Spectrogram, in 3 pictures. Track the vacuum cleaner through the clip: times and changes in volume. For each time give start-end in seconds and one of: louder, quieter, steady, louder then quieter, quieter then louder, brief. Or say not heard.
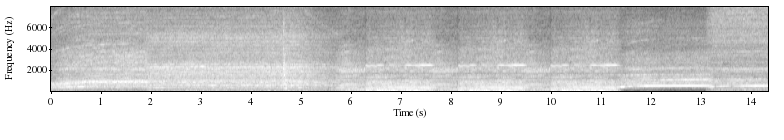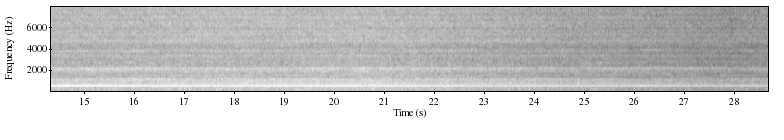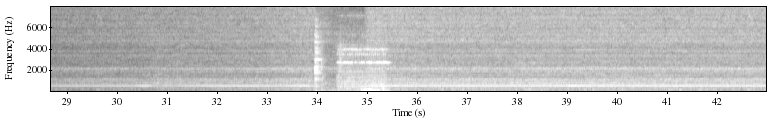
0.0-42.9 quieter then louder.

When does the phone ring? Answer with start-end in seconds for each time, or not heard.
34.0-35.5.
